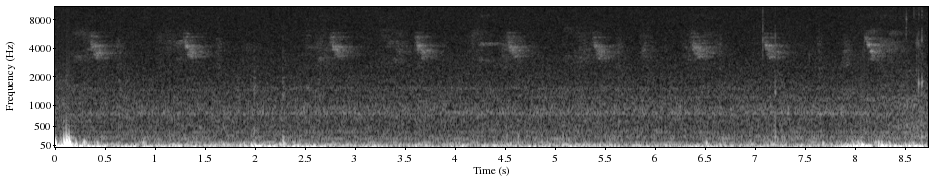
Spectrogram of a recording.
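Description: Near silence: low room hum with faint high bird chirps, a little over one a second.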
